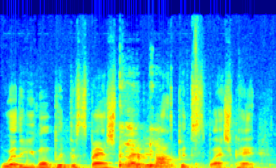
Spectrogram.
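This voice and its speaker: A woman with an American accent speaks at medium pitch in an animated tone. The room echo is audible, and background noise is noticeable. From southwest Virginia. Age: 60s. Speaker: resident speaking at public comment. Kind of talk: public comment at town council meeting. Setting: council chamber public meeting.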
